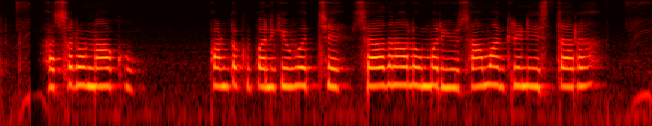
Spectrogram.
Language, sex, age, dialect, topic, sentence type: Telugu, female, 25-30, Central/Coastal, agriculture, question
